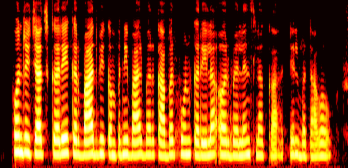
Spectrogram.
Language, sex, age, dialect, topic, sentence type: Chhattisgarhi, female, 18-24, Northern/Bhandar, banking, question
